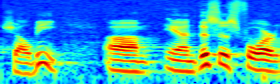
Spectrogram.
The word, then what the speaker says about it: SHLB: the audience but um the uh shlb an unpronouncable acronyms they call it Shel be um and this is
